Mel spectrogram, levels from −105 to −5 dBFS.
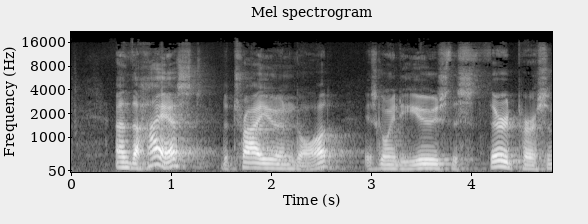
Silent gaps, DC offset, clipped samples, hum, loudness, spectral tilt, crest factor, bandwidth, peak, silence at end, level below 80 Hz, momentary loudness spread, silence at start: none; under 0.1%; under 0.1%; none; -16 LUFS; -6.5 dB/octave; 16 dB; 15.5 kHz; 0 dBFS; 0 s; -56 dBFS; 20 LU; 0.45 s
